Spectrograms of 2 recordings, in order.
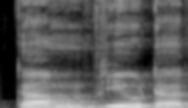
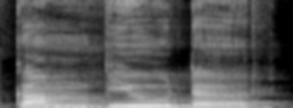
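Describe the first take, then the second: First: Said in the usual way. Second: "Computer" slowly in three separate beats, com-pu-ter; slow three-beat teaching demo of "Computer"; syllable by syllable. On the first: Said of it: "Three syllabic words". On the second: Shown as a demonstration. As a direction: stretch out each syllable of "Computer". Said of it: "come to three syllabic words".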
